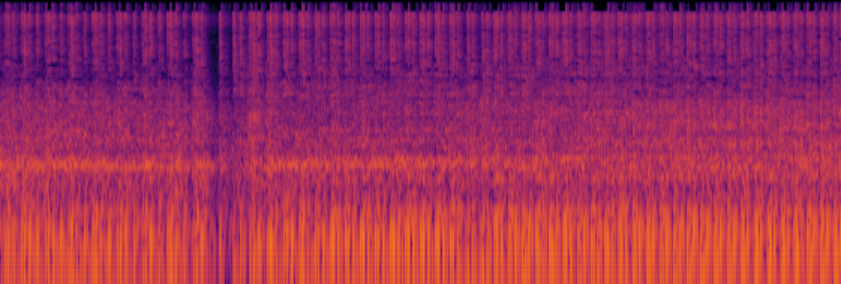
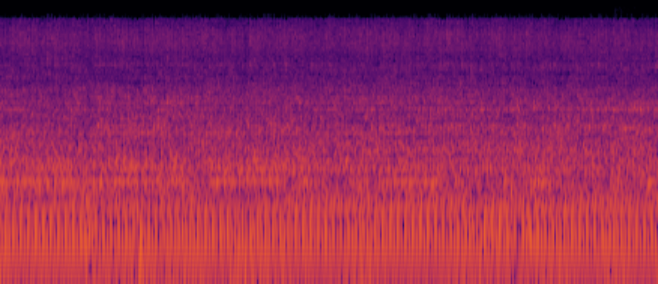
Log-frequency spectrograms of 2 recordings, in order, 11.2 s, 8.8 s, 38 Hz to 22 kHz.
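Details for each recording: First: 2001 Cub Cadet 3184 tractor, Kohler CH18S 18 hp OHV engine, 848 hours, before tune-up: uneven, stumbling idle with irregular chuffs and a near stall; rough running, sounding fuel starved, possibly a clogged air or fuel filter. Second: 2001 Cub Cadet 3184 tractor, Kohler CH18S 18 hp OHV engine, 848 hours, after tune-up and a new voltage regulator reading 14–15 V: even idle with a smooth low beat around four per second, no misses, knocks or hunting; a normal idle.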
